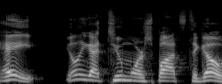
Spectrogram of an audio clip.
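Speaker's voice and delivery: ordinary talk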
